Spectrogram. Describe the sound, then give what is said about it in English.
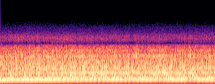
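The engine of a suntan and chrome Cosmoroma car purrs with a smooth, steady, even drone, holding a constant pitch and loudness throughout, with no voices. “That suntan and chrome Cosmoroma was all Sonny Wyman claimed it was. It purred like a kitten, performed beautifully.”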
